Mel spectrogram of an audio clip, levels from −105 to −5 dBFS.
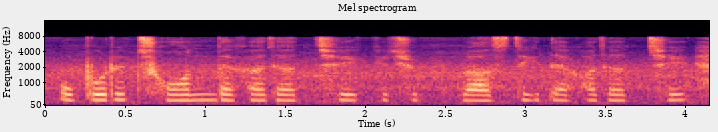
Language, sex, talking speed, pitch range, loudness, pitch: Bengali, female, 115 wpm, 235-250 Hz, -19 LUFS, 245 Hz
